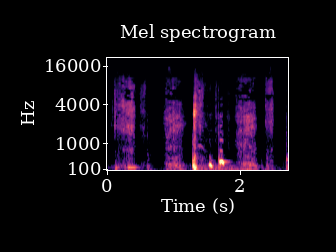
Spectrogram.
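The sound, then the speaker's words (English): A credit card rasps in mimicry of scraping ice off a frozen windshield: several short, gritty scraping strokes with brief gaps, some harsher and louder than others, ending in a small tap. “You got to take the credit card, do a little of this.”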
